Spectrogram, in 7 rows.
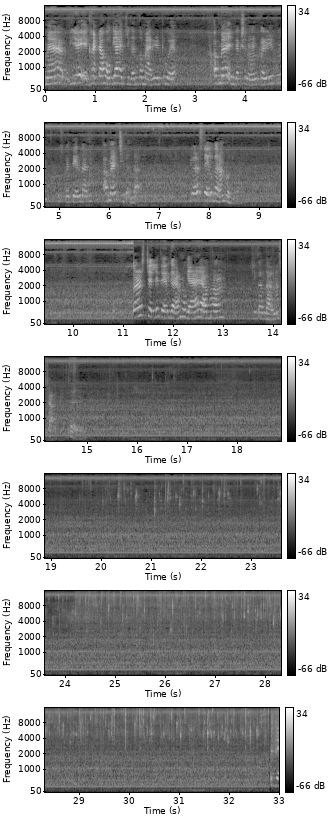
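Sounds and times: induction cooktop humming: 0.0s - 33.0s
oil crackling and spitting: 19.6s - 32.8s.

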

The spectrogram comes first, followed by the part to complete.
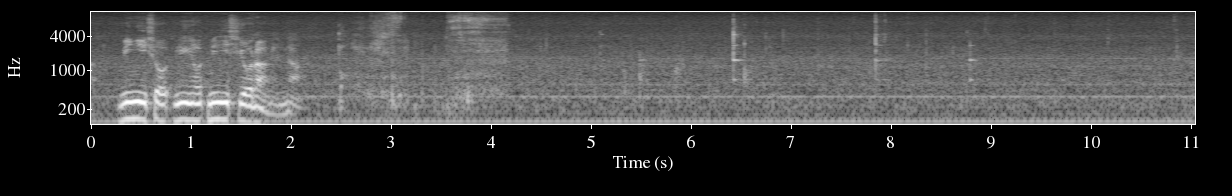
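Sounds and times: person slurping food: 2.5s - 4.2s
spoon clicking against bowl: 6.4s - 6.7s, 8.8s - 9.0s.

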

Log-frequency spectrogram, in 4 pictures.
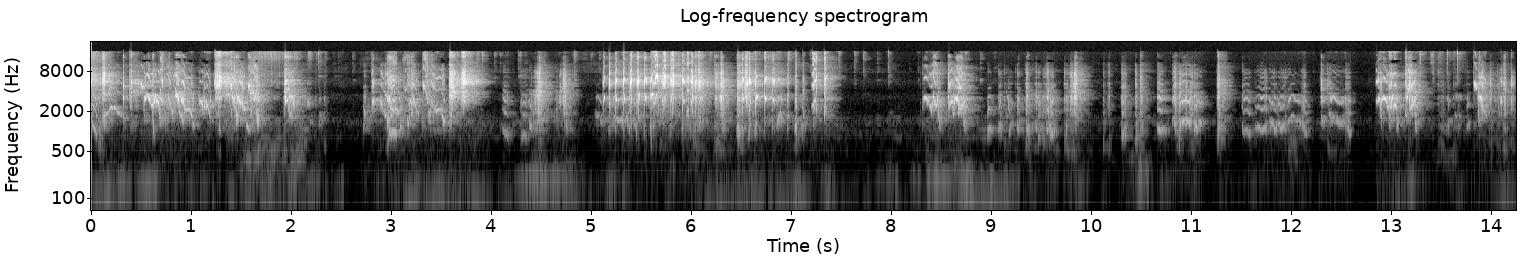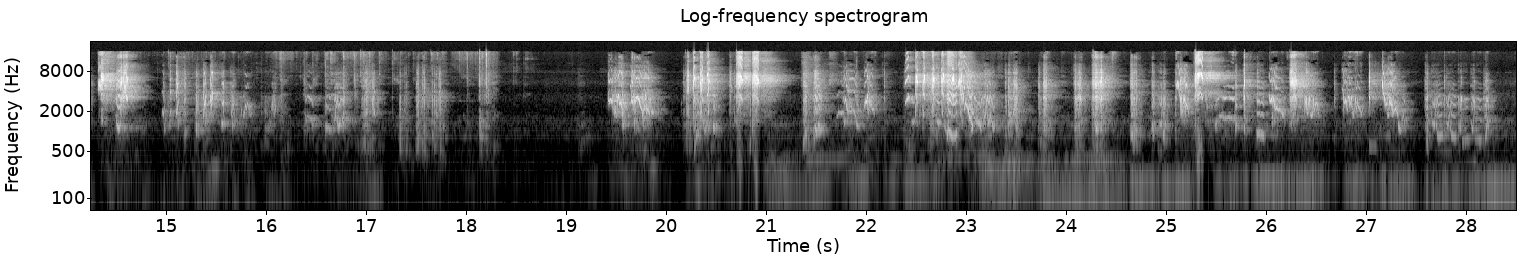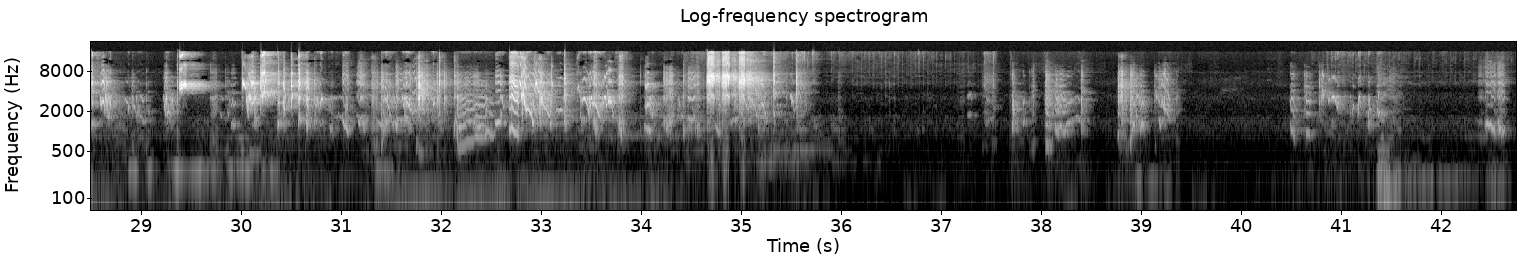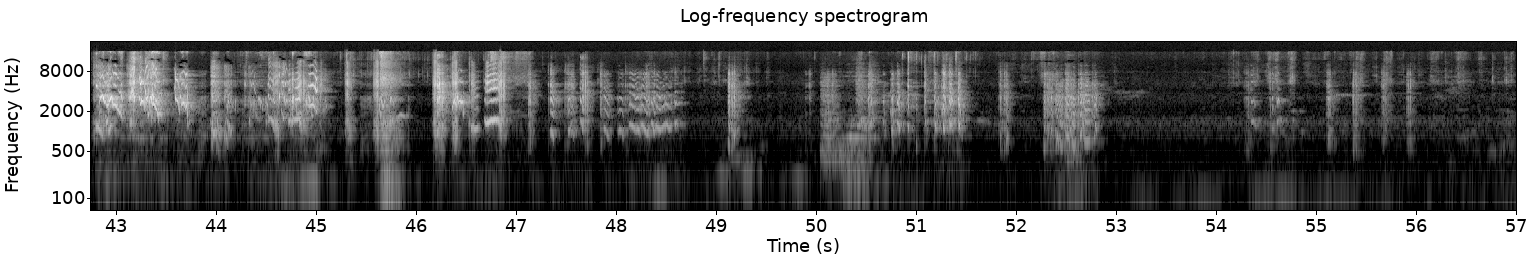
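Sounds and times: budgerigars chattering: 0.0s - 7.5s, 8.3s - 18.1s, 19.4s - 35.8s.

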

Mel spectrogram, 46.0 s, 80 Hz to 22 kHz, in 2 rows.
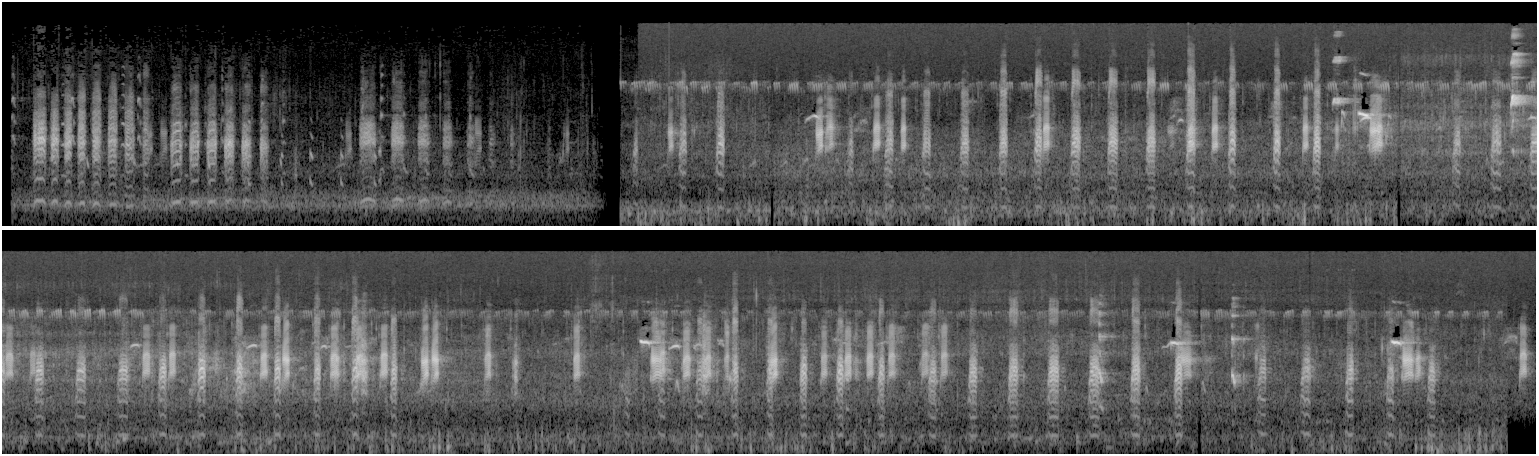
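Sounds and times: ducks quacking: 9.4s - 20.8s, 21.8s - 44.7s.

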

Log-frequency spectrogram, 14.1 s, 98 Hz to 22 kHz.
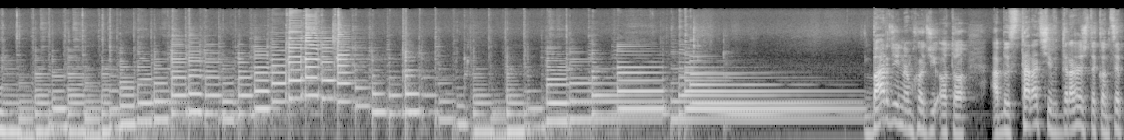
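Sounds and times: electric guitar phrase: 0.0s - 11.0s.

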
